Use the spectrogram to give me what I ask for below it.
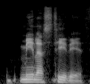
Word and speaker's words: Minas Tirith: And he goes, Minas Tirith. Did I say it right? – Minas Tirith. – Minas Tirith. – Yeah.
